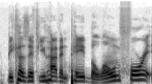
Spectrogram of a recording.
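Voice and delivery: ordinary delivery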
